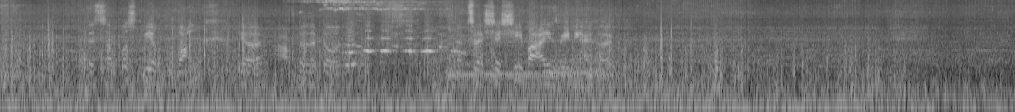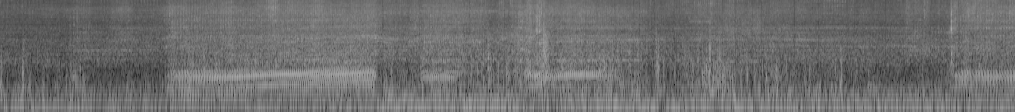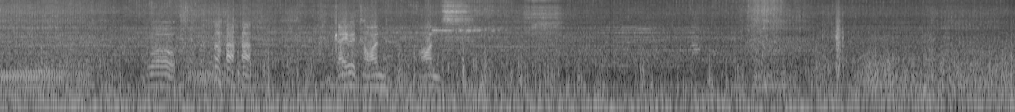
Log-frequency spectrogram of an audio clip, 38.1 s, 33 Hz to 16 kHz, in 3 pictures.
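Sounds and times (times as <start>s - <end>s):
wind rush on microphone: 0.0s - 38.0s
motorcycle engine accelerating: 14.1s - 30.6s, 34.1s - 38.0s.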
